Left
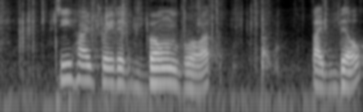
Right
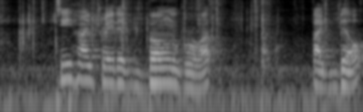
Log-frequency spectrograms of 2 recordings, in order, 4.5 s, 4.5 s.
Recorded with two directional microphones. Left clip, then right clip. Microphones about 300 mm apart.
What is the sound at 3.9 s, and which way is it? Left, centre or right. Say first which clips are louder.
Speech: left 8 dB; centre.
